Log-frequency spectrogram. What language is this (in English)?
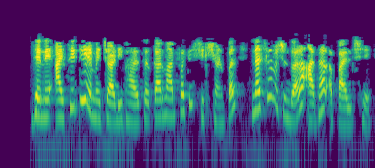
Gujarati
